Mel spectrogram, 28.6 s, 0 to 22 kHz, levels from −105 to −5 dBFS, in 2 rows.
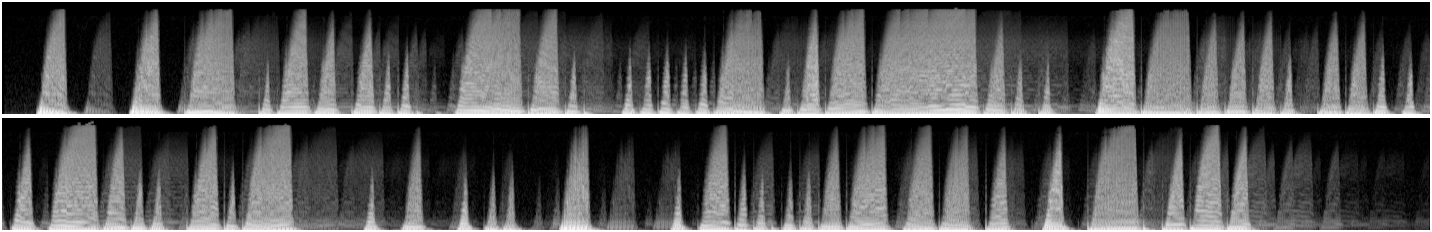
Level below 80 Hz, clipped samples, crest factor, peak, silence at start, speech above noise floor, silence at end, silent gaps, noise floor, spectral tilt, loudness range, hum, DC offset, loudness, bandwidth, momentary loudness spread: -24 dBFS; under 0.1%; 18 dB; -2 dBFS; 0.35 s; 54 dB; 1.75 s; none; -74 dBFS; -5.5 dB/octave; 4 LU; none; under 0.1%; -24 LUFS; 16 kHz; 10 LU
